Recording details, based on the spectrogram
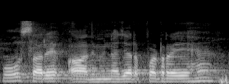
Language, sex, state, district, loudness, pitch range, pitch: Hindi, male, Uttar Pradesh, Saharanpur, -14 LUFS, 125-145 Hz, 140 Hz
